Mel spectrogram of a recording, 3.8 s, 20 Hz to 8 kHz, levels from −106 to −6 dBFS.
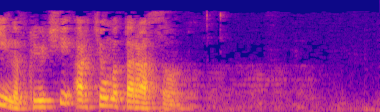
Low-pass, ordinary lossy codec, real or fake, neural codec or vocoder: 7.2 kHz; MP3, 24 kbps; real; none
